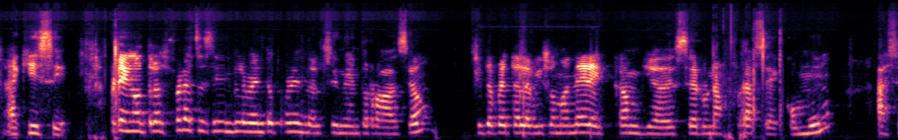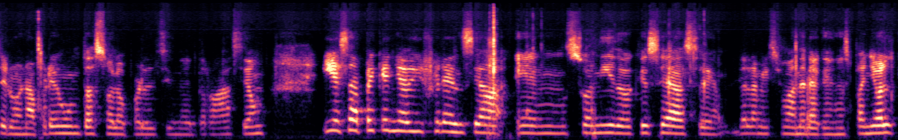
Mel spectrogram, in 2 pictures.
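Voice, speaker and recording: A woman teacher giving an online language lesson, explaining patiently and repeating key phrases slowly. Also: medium pitch, noisy background.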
